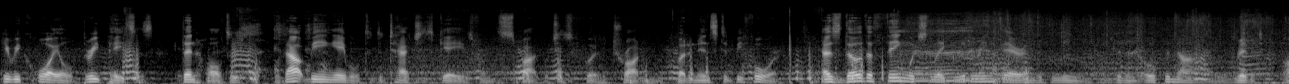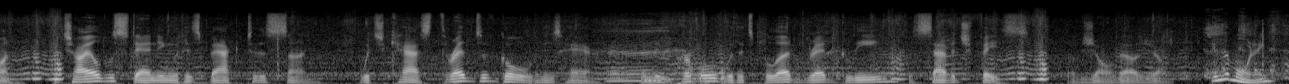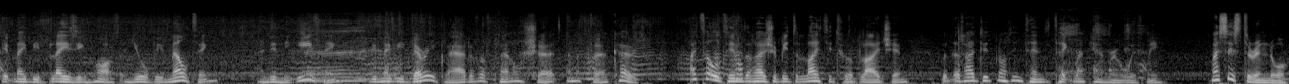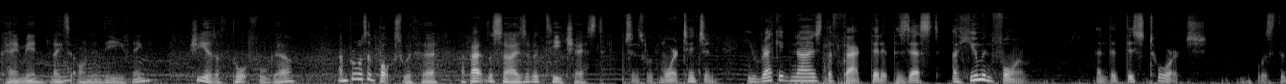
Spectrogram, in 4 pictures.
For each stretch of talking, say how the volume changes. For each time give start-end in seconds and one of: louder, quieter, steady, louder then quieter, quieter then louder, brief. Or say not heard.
0.0-51.5 steady.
